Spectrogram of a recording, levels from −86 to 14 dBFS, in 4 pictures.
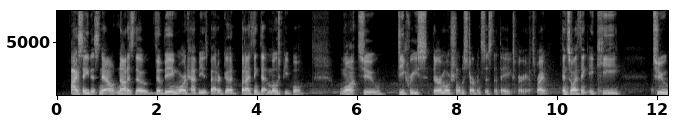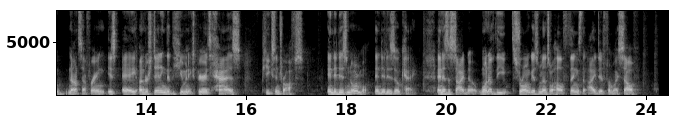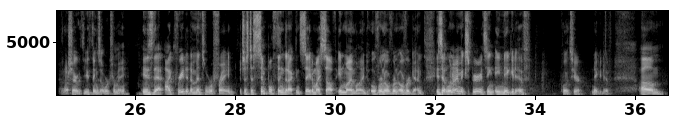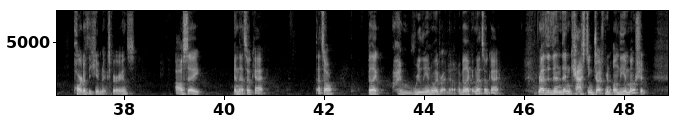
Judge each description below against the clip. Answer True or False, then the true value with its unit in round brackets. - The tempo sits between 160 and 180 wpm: False (195 wpm)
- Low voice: True (130 Hz)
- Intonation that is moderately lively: True (4.0 semitones)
